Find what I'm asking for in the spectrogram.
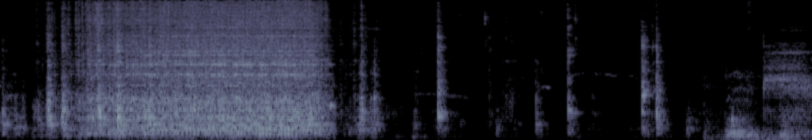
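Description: A sewing machine stitches across a kurti collar neck in a loud, fast, continuous whirring burst of about three seconds, then falls to scattered clicks and handling taps of fabric nearby.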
